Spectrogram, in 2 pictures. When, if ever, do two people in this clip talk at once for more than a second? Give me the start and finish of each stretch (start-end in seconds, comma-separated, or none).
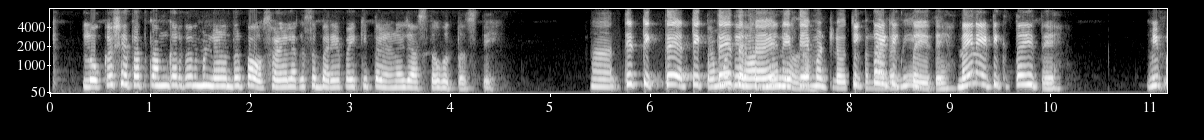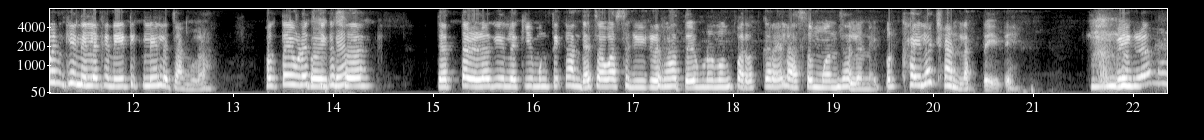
none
